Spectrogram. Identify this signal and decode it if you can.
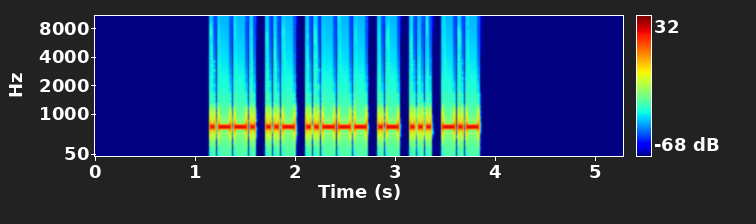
Morse code, heard as a keyed tone, about 32 wpm, 700 Hz. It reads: PU2ASK
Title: DXCC-100 Call Signs - 6 Characters - Repeated 3x - 30wpm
